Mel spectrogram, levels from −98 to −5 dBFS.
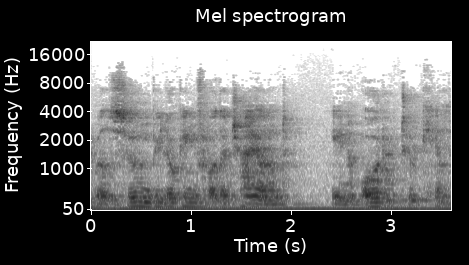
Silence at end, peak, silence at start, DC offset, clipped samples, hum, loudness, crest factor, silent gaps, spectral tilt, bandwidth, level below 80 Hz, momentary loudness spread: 0 s; -12 dBFS; 0 s; 0.3%; under 0.1%; none; -28 LUFS; 16 dB; none; -4.5 dB/octave; 13 kHz; -36 dBFS; 9 LU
